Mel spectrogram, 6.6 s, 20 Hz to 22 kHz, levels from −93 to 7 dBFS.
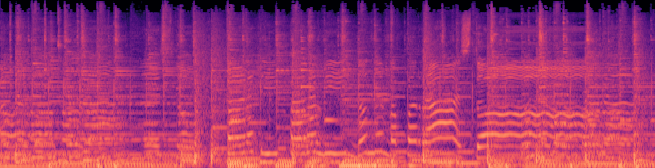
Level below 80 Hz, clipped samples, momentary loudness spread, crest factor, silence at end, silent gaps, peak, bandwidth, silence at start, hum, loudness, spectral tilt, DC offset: -24 dBFS; under 0.1%; 4 LU; 16 dB; 0 s; none; 0 dBFS; over 20 kHz; 0 s; none; -16 LUFS; -4.5 dB/octave; under 0.1%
